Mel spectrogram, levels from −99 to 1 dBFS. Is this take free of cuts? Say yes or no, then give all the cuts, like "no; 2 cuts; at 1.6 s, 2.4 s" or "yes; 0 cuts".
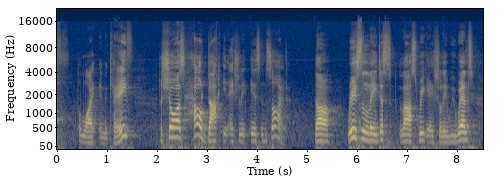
no; 1 cut; at 5.1 s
